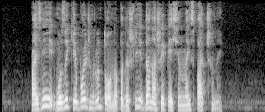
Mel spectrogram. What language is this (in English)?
Belarusian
